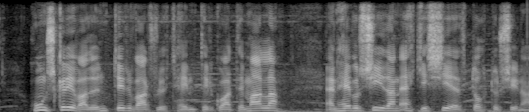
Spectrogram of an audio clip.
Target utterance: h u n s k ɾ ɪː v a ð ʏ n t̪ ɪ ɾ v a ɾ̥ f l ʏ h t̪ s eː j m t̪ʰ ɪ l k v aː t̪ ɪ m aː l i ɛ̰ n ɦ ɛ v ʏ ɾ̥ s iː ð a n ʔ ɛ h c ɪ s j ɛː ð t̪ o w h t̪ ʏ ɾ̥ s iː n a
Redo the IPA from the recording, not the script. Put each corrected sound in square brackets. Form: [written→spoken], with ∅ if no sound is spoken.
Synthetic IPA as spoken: h u n s k ɾ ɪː v a ð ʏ n t̪ ɪ ɾ v a ɾ̥ f l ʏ h t̪ [s→h] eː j m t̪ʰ ɪ l k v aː t̪ ɪ m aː l [i→a] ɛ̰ n ɦ ɛ v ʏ ɾ̥ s iː ð a n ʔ ɛ h c ɪ s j ɛː ð t̪ o w h t̪ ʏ ɾ̥ s iː n a

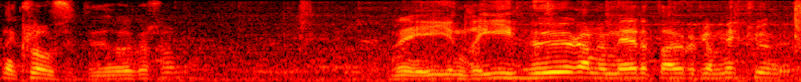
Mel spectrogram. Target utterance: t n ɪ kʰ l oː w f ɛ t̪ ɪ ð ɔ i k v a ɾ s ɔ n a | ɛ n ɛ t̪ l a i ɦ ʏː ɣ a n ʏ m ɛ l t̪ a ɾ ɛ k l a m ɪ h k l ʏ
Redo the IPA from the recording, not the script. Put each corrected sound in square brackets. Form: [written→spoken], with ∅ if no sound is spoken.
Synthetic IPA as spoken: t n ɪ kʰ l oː w [f→s] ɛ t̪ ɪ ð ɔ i k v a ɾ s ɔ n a | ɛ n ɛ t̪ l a i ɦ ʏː ɣ a n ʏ m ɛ [l→ɾ] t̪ a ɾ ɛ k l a m ɪ h k l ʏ

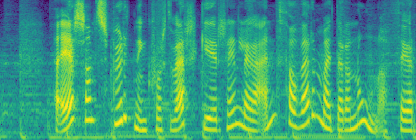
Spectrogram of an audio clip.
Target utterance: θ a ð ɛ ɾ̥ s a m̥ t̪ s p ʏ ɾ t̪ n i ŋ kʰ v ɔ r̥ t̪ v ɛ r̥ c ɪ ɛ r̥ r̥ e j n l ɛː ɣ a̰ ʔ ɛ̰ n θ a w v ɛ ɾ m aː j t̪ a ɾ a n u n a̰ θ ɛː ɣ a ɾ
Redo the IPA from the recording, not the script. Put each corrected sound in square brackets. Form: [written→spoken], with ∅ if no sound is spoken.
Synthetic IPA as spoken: θ a ð ɛ ɾ̥ s a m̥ t̪ s p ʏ ɾ t̪ n i ŋ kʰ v ɔ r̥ t̪ v ɛ r̥ c ɪ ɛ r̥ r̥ e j n l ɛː ɣ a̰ ʔ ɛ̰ n θ a w v ɛ ɾ m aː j t̪ a ɾ a n [u→uː] n a̰ θ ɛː ɣ a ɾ

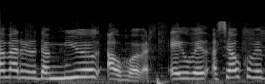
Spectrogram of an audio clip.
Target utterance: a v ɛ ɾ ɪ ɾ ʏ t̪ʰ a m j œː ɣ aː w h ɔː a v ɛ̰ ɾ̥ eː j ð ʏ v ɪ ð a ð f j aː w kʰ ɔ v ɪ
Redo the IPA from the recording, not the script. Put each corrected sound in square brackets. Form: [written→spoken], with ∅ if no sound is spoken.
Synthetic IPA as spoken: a v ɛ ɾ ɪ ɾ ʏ [t̪ʰ→t̪] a m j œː ɣ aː w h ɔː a v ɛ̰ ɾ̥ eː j [ð→ɣ] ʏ v ɪ ð a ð [f→s] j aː w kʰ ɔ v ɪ

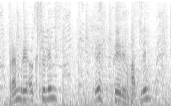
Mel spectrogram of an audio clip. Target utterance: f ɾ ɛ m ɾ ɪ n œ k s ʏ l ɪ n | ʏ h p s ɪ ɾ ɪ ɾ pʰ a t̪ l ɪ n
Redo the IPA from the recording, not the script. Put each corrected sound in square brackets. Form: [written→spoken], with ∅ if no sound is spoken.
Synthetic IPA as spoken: f ɾ ɛ m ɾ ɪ [n→∅] œ k s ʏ l ɪ n | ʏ h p [s→f] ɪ ɾ ɪ ɾ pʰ a t̪ l ɪ n

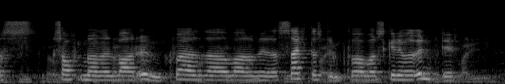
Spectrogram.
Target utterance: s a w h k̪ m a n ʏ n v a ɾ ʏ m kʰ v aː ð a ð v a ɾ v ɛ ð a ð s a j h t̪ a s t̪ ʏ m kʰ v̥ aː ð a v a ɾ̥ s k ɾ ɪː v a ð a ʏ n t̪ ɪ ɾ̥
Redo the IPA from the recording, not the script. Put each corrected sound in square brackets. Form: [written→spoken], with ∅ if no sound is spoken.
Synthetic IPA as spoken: s a w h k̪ m a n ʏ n v a ɾ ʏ m kʰ v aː ð a ð v a ɾ v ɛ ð a ð s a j h t̪ a s t̪ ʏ m kʰ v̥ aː ð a v a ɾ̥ s k ɾ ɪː v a ð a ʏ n t̪ ɪ ɾ̥

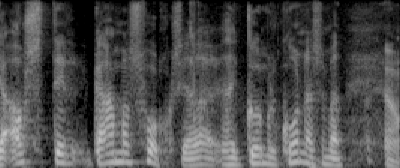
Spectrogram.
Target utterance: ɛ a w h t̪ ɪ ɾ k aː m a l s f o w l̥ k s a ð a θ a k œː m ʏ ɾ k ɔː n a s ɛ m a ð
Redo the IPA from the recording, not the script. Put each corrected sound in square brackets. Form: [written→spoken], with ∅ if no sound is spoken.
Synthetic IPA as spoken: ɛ a w [h→s] t̪ ɪ ɾ k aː m a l s f o w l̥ k s [a→ɛ] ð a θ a k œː m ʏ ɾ [k→kʰ] ɔː n a s ɛ m a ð

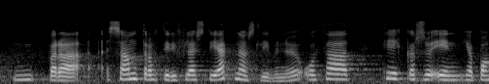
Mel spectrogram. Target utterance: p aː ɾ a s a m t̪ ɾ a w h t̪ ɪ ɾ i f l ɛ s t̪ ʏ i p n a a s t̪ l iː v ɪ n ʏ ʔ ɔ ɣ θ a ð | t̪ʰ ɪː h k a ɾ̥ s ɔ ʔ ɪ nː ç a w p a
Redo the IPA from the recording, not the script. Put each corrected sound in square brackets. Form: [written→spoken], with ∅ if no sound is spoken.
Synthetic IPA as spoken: p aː ɾ a s a m t̪ ɾ a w h t̪ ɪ ɾ i f l ɛ s t̪ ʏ [i→ɛ] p n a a s t̪ l iː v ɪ n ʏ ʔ ɔ ɣ θ a ð | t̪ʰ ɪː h k a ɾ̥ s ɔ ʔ ɪ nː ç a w p a

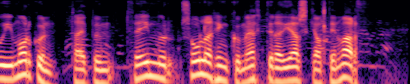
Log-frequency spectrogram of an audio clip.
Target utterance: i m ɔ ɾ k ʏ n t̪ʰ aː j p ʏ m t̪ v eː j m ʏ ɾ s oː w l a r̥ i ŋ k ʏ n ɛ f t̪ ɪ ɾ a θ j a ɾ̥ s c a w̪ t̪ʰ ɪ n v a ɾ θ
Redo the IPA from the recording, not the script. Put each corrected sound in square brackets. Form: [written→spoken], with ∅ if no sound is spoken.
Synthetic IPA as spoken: i m ɔ ɾ k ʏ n t̪ʰ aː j p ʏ m [t̪→t̪ʰ] v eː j m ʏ ɾ s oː w l a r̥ i ŋ k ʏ [n→m] ɛ f t̪ ɪ ɾ a [θ→ð] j a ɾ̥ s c a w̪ [t̪ʰ→t̪] ɪ n v a ɾ θ

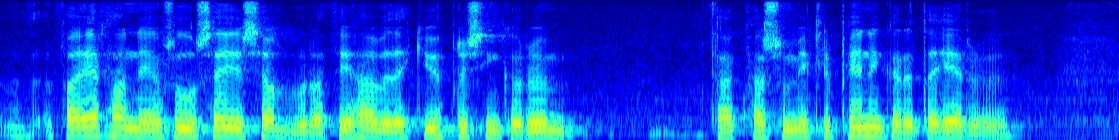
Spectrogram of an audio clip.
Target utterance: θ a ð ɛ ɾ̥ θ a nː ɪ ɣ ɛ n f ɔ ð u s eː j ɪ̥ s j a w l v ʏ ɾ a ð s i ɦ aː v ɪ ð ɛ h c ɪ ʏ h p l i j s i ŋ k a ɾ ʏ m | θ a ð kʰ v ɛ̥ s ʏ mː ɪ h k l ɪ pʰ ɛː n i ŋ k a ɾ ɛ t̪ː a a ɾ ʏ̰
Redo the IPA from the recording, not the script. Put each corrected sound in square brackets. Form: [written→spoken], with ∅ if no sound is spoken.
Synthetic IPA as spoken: θ a ð ɛ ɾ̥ θ a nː ɪ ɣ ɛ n [f→s] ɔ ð u s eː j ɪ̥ s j a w l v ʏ ɾ a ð [s→θ] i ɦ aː v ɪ ð ɛ h c ɪ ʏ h p l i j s i ŋ k a ɾ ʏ m | θ a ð kʰ v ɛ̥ s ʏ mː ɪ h k l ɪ pʰ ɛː n i ŋ k a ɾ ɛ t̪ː a [a→ɛ] ɾ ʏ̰

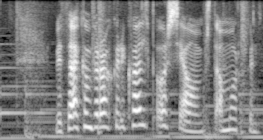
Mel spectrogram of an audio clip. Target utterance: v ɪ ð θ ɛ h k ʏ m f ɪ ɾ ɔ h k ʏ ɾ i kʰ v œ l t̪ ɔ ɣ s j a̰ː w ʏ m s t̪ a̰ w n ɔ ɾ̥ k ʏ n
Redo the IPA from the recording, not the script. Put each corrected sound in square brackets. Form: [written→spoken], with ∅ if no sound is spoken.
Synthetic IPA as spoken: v ɪ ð θ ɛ h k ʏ m f ɪ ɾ ɔ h k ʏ ɾ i kʰ v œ l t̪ ɔ ɣ s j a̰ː w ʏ m s t̪ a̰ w [n→m] ɔ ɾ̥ k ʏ n

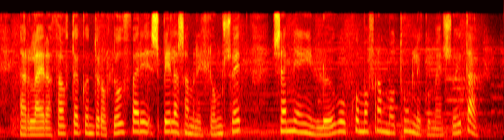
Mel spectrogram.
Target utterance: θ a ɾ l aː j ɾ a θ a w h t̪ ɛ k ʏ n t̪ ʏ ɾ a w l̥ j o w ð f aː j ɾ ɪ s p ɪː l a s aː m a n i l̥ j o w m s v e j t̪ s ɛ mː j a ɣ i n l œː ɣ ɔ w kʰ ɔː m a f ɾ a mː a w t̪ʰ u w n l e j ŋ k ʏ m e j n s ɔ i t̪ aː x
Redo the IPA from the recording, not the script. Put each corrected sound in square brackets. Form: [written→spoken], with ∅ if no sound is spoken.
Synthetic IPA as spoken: θ a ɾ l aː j ɾ a θ a w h t̪ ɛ k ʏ n t̪ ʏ ɾ a w l̥ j o w ð f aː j ɾ ɪ s p ɪː l a s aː m a n i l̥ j o w m s v e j t̪ s ɛ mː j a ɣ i n l œː ɣ ɔ [w→ɣ] kʰ ɔː m a f ɾ a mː a w t̪ʰ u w n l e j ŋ k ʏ m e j n s ɔ i t̪ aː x

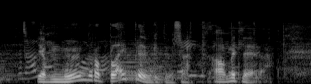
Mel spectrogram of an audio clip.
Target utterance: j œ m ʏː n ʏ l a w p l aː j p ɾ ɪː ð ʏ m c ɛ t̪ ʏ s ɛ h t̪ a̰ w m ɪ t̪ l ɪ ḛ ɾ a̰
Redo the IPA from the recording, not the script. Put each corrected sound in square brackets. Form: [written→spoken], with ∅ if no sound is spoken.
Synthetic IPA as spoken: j [œ→ɛ] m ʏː n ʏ [l→ɾ] a w p l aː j p ɾ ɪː ð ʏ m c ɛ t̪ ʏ s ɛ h t̪ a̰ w m ɪ t̪ l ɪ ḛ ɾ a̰

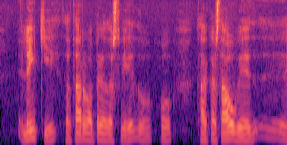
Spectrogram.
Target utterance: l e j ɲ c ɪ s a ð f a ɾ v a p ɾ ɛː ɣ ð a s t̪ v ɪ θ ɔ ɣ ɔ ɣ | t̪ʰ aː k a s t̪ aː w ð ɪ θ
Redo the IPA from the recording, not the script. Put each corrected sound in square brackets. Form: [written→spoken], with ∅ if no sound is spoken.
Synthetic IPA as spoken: l e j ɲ c ɪ [s→θ] a ð [f→θ] a ɾ v a p ɾ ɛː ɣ ð a s t̪ v ɪ [θ→ð] ɔ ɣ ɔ ɣ | t̪ʰ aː k a s t̪ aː w [ð→v] ɪ [θ→ð]

